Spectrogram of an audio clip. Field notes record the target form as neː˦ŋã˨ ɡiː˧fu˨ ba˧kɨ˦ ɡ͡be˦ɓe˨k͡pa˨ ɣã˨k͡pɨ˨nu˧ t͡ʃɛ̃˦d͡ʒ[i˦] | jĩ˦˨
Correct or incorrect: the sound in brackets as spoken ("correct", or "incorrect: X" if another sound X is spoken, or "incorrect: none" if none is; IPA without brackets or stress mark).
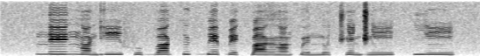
incorrect: ĩ˦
